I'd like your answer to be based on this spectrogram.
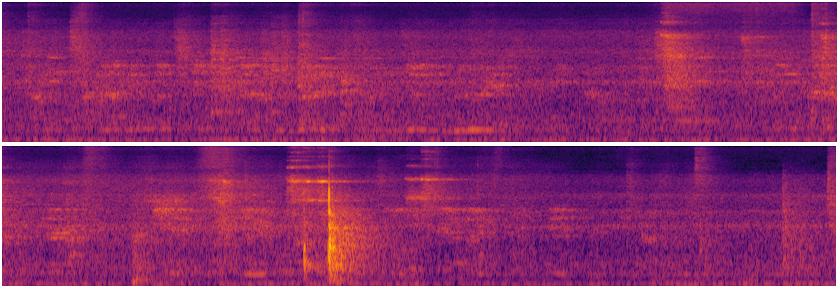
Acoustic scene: restaurant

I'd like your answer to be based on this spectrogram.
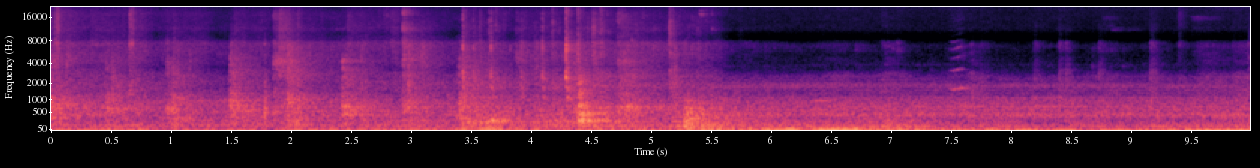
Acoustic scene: elevator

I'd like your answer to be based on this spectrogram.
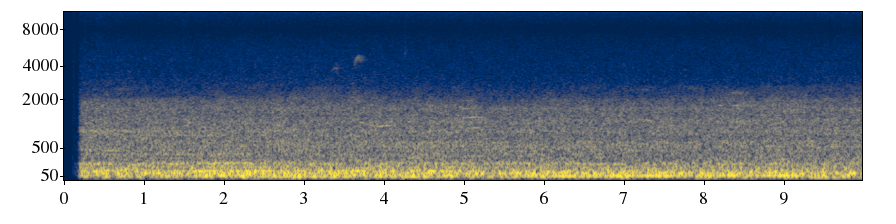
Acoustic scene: residential area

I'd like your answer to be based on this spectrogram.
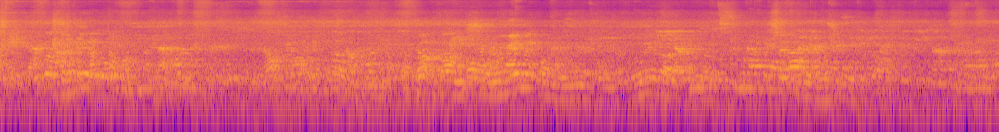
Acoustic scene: subway station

